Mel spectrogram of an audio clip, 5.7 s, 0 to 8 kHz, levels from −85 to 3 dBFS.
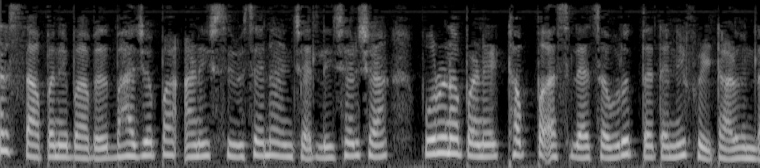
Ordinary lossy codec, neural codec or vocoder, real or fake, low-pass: none; none; real; 7.2 kHz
